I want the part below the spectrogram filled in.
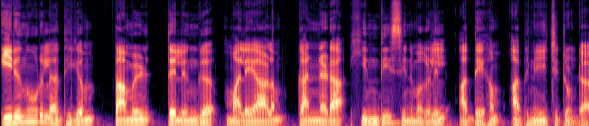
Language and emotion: Malayalam, neutral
